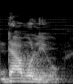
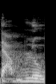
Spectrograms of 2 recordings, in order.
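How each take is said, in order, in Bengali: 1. নামটি 'yoo' ধ্বনিতে শেষ হয়। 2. নামটি সাধারণ 'oo' ধ্বনিতে শেষ হয়। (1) "কিন্তু ডাব্লিউ" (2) "আমরা ডাব্লু বলি, ডাব্লু না"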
